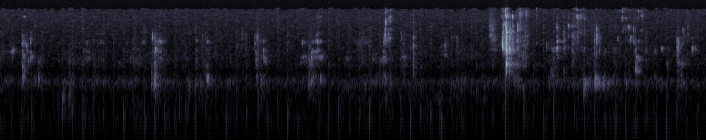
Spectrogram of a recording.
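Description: A person chewing a Subway sub sandwich: faint, irregular wet mouth clicks and smacks, with one sharper, louder click about five seconds in.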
